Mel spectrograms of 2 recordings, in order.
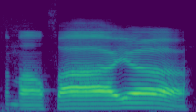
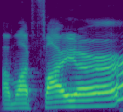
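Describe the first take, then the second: First: Deadpan slow-motion line, as if savouring the burn; slow dramatic drawl. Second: Loud, higher, slow rising yell; alarmed shout. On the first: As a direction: stretch every word out very slowly. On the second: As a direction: shout it in panic as the flames hit. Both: Real, not acted. Character burning in game.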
